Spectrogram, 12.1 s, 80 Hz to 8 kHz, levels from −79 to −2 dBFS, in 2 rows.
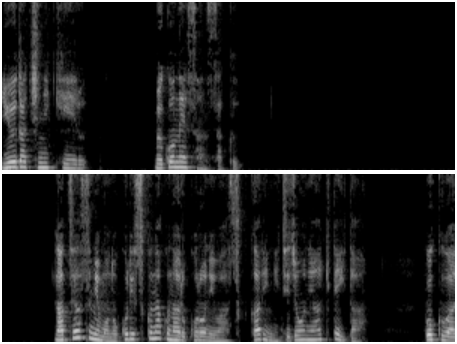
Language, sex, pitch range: Japanese, female, 155-225 Hz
